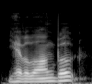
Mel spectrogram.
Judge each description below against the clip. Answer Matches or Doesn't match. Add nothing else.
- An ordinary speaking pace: Doesn't match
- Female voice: Doesn't match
